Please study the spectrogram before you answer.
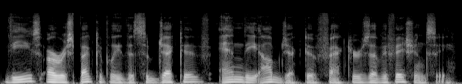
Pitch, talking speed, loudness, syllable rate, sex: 95 Hz, 145 wpm, -18 LUFS, 6.2 syllables/s, male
